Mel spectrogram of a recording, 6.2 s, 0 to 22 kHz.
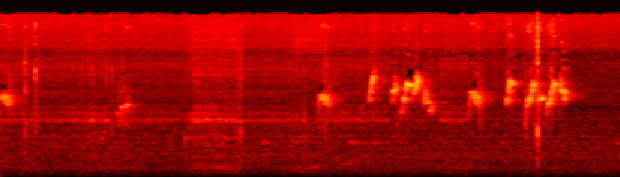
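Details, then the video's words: Red-whiskered bulbul caught wild for fighting sings scattered chirps, then a lively cluster of warbled, slurred notes near the end; a low steady hum runs underneath. "Bổi Cực Lì Sau Gần 2 Tháng 2 Ae Thay Nhau Bẫy.Đã Về Đội/Ché Đè/Bung Xoè/Cực Mau Mỏ Giọng To Chuông"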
